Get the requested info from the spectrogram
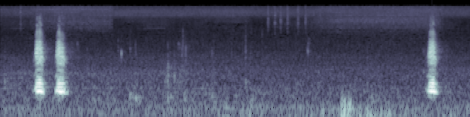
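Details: Pig frog calling from a marsh at Green Cay Nature Center, Boynton Beach, Florida: two short, hoarse grunts in quick succession, then a pause of over five seconds before a single matching grunt, with a quiet background.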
